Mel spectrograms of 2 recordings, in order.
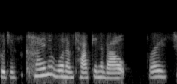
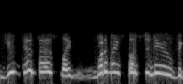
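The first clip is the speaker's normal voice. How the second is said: acted yelling and crying, much higher; 9 semitones higher than usual. Recalling talking to God, the speaker re-enacts yelling and crying. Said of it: "I was like yelling and crying".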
